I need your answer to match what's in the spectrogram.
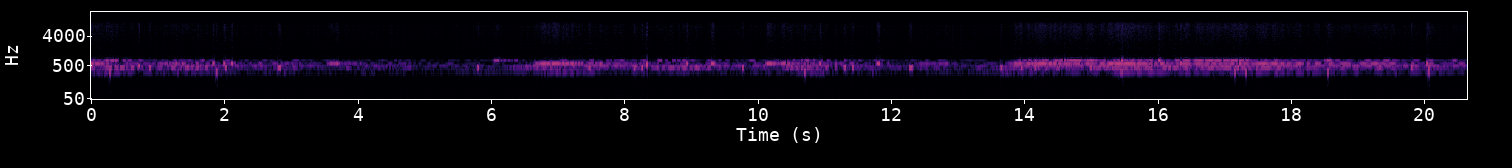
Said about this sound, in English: Crazy water synth thingy. Did anyone see that? I thought it was a marvellous piece of gizmo technology.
